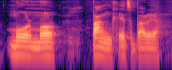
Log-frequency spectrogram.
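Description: In a northern English accent, a man speaks with a fairly low pitch, a dark, mellow tone and monotone, flat intonation. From northern England. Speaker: sepsis survivor and amputee. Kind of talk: interview testimony. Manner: halting.

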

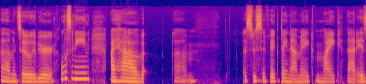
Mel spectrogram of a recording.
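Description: With an American accent, a woman speaks in a fairly low, dark, mellow voice, recorded dry and close with no echo in a very clean recording with a silent background. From Los Angeles, California. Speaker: podcast host and counselor. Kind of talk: casual solo monologue. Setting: home podcast setup with mic. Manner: animated.

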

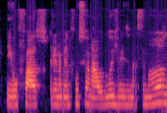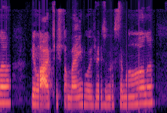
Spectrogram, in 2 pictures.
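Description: Fairly slow, medium-pitched speech from a woman. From Niterói, Rio de Janeiro, Brazil. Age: 30s. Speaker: amateur trail runner. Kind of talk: casual interview.

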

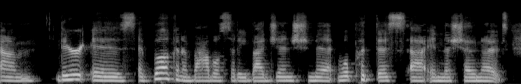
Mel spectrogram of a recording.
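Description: Her American accent comes with a fairly low pitch and fairly even intonation as the woman speaks. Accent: country twang. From rural US. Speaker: podcast co-host. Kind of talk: casual chat. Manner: laughs often.

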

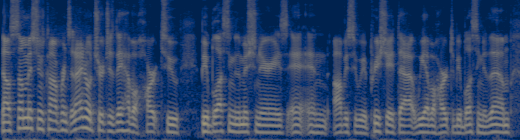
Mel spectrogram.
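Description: With an American accent, a man talks at a very fast pace with hardly any pauses on a very clean recording with a silent background. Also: medium pitch for a man, ordinary pitch variation. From Florida. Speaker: pastor and missionary. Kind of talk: interview.

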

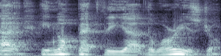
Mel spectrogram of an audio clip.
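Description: In an Australian accent, a man speaks at a moderate pace with ordinary pitch variation, a somewhat breathy, dark, mellow tone, and a very clean recording with a silent background. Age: 50s. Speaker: rugby league podcast co-host. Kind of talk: casual chat.

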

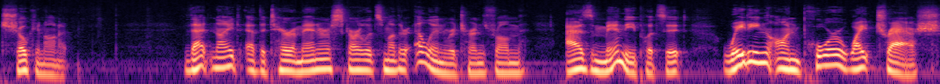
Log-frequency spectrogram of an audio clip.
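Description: A man with an American accent has an ordinary speaking voice at medium pitch, with lively intonation and a fairly slow pace. The recording is very clean, with a silent background. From US South. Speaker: podcast co-host. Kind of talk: casual chat with plot recap narration.

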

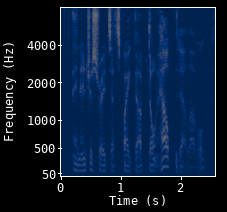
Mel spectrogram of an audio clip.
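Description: On a very clean recording with a silent background, a man talks at a very fast pace. He has an American accent and a fairly low pitch. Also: dry, close sound with no echo. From New Jersey, Woodbridge. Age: 40s. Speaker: financial advisor. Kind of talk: interview.

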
